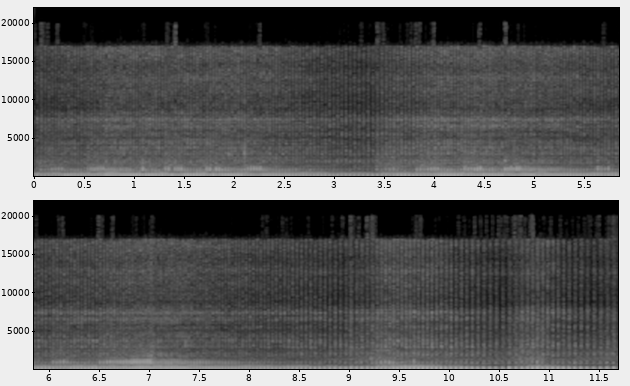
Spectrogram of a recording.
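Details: Auction generator's small single-cylinder engine, left sitting for months, starts but runs only on starting fluid. It putters unevenly, surges and hunts as if starved of fuel, with lots of smoke.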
